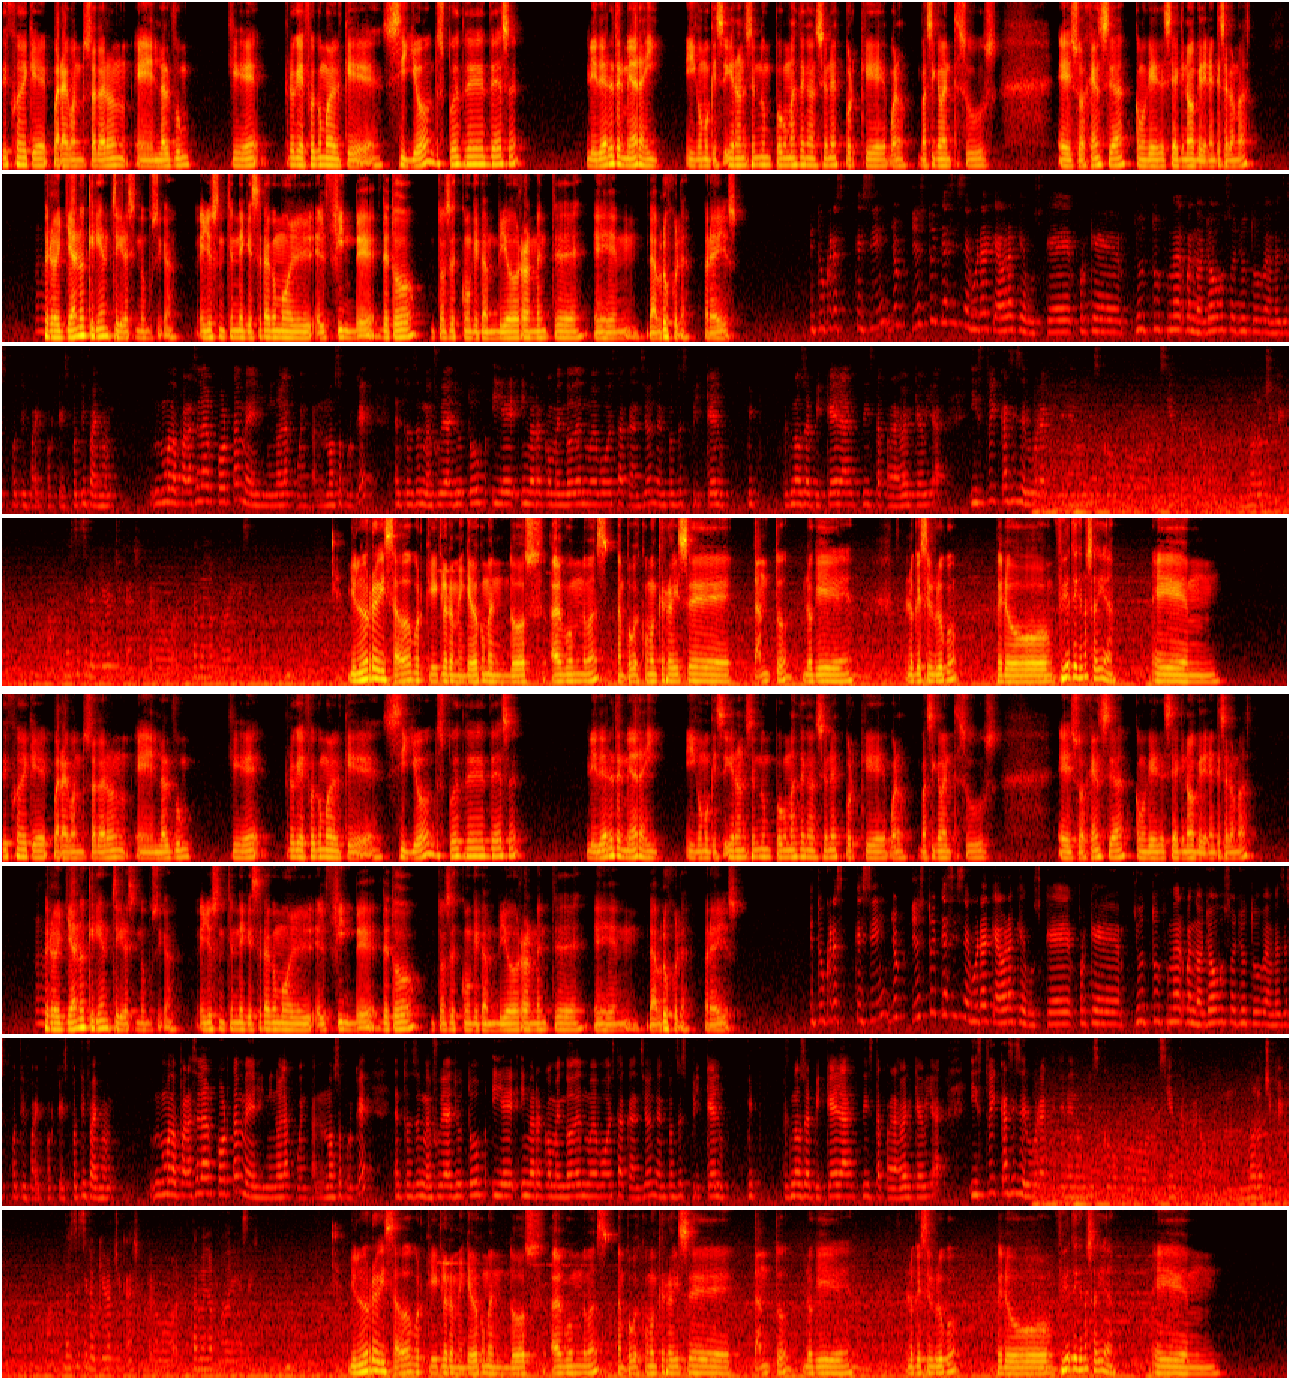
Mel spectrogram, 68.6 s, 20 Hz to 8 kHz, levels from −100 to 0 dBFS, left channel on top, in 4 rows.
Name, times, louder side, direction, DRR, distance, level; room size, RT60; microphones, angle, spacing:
voice 1, 0.0-2.5 3.0-3.4 3.8-6.9 7.8-8.8 9.1-16.6 17.7-19.5 19.7-22.7 23.0-26.9 55.9-61.2 61.5-62.8 63.5-64.2 64.7-66.3 66.8-67.7, left 4 dB, 40° left, 0.5 m, -36 dB
voice 2, 7.9-8.2 15.7-15.8 17.6-17.9 23.5-23.8 27.9-35.8 36.3-44.0 44.3-44.5 44.7-51.5 52.3-54.9 55.2-55.5 60.5-60.7 62.8-63.1 65.3-65.6, right 3 dB, 80° right, 1.4 m, -56 dB
sound 1, 48.0-67.2, equal, 20° right, 1.9 m, -52 dB
12.0 x 7.8 x 5.1 m
head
